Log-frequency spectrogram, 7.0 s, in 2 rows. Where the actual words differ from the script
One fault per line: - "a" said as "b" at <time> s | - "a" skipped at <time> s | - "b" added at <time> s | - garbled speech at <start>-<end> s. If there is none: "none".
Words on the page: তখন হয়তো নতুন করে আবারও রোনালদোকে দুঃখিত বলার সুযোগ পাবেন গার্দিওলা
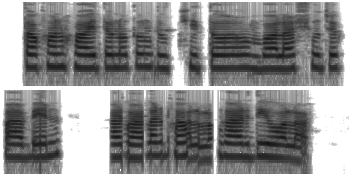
- "করে আবারও রোনালদোকে" skipped at 1.4 s
- garbled speech at 4.6-5.6 s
